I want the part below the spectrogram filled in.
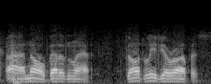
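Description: An American actor playing a curt, bossy, suspicious police inspector in a 1940s radio drama. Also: male voice, mid-range voice, fast talker, crowd noise, natural voice. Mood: bossy, barking. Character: gruff, blustering, suspicious male police inspector. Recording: muffled old radio recording.

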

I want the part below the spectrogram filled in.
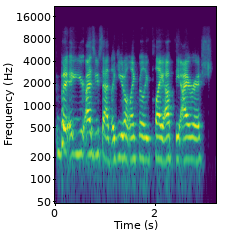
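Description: A woman's voice: mid-range voice, steady tone, a little fast, sharp tone. A young American-sounding... no: a young woman hosting a casual talk, speaking in a mid-range voice with loose, filler-heavy phrasing. She shares her own stories and asks long, wandering questions. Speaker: podcast host, stand-up comedian. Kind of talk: casual interview chat.

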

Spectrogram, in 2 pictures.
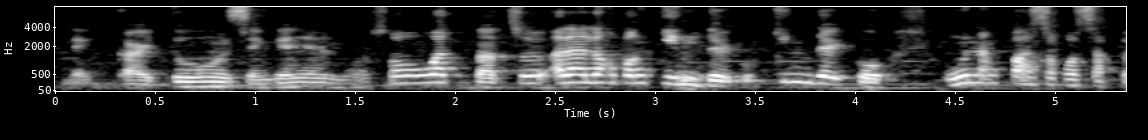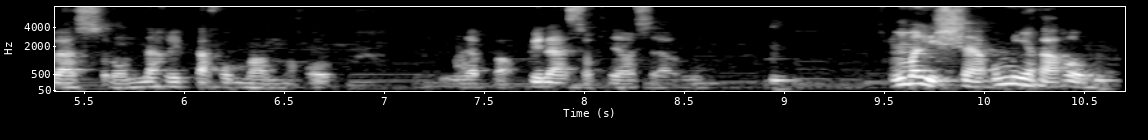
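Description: A young man co-hosting a podcast, telling childhood stories in lively Tagalog and acting out quoted dialogue. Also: mid-range voice, a little fast, gravelly, faint music behind. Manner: animated storyteller, acts out quoted dialogue. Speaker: podcast co-host. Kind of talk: casual storytelling.

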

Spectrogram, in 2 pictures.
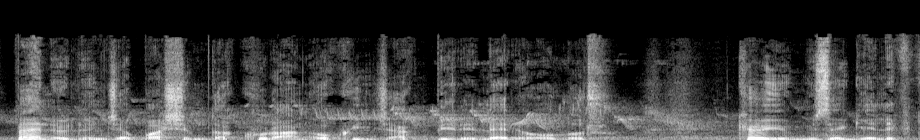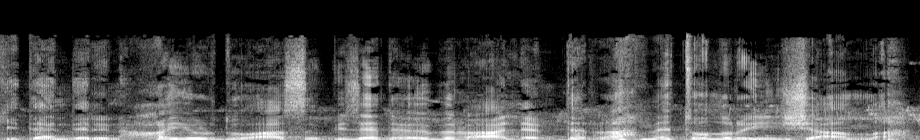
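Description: A creaky, grumbling old village patriarch, radio play. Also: male voice, medium pitch, noisy background. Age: older. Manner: grumbling, scolding, rhetorical questions. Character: cantankerous village patriarch, old man with failing eyes. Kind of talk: radio theatre acting in folksy rural speech.

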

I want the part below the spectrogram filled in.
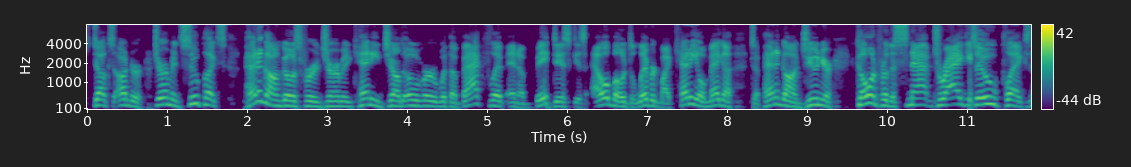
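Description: A man doing wrestling play-by-play commentary as a commentator, calling each move and exclaiming excitedly at the big ones. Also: high voice, no echo.

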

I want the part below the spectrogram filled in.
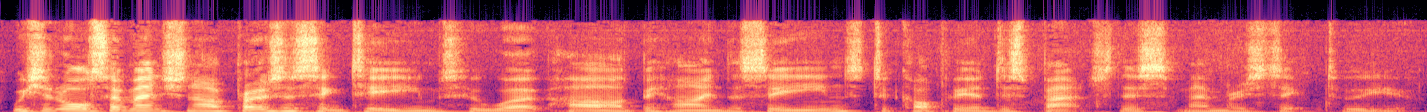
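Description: A man with a croaky, hoarse voice, reading local news in a formal, measured way as a volunteer reader. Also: medium pitch.

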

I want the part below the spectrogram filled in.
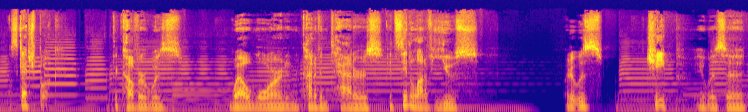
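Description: A male actor leads an improvised audio drama as an uneasy amnesiac man, apologetic and wistful, narrating his search in first person and in dialogue. His natural, lowish voice is halting and hesitant, and he repeats himself, all over a music bed.

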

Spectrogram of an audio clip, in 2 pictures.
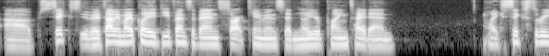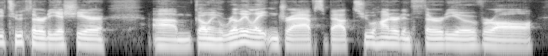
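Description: A man with a lowish voice hosts a casual sports podcast and talks through his picks with confidence. His voice is recorded close and dry, with no room sound. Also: moderate pace, fairly bright tone, smooth, no echo. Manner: confident, gives firm picks and advice. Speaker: podcast host. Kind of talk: casual sports analysis chat.

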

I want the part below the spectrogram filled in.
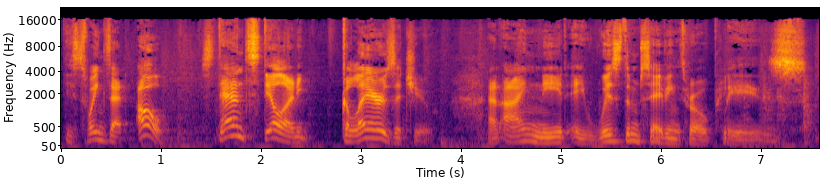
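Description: A man's voice: medium pitch, lively intonation, slow, bright, forceful tone, slightly rough. A man running a tabletop game as game master, describing the action and patiently explaining rules, laughing often.

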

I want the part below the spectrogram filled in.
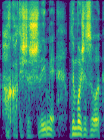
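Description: Swiss German man, mid-pitched, exasperated podcast co-host. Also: fairly quick, gravelly, breathy edge. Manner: ranting, exasperated complaining. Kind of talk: casual chat.

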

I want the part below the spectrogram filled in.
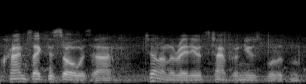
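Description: A commanding gentleman sleuth played by a male actor with a low American voice and cool confidence. It is old radio drama, muffled and noisy. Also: quick pace, natural voice. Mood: grave, commanding. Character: commanding, coolly confident gentleman crime-fighter.

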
